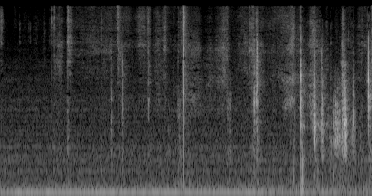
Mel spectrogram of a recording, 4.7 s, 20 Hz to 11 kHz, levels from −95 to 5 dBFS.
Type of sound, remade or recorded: recorded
